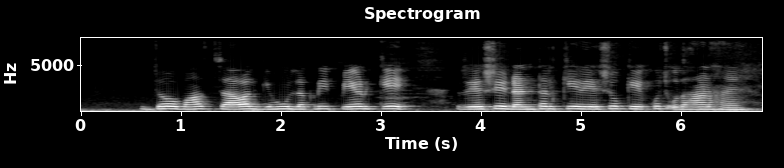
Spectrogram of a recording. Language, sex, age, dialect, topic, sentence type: Hindi, female, 18-24, Kanauji Braj Bhasha, agriculture, statement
